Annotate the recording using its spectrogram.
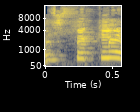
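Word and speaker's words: Péclet: न्यू टम one more dimension less टम called पेले number पेले number spelling इ प सी L eighty T silent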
